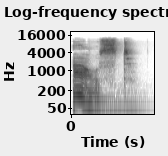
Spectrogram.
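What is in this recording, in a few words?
"oust", British English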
